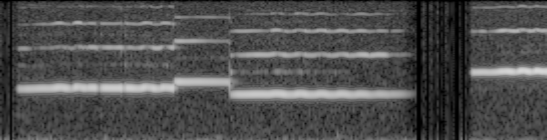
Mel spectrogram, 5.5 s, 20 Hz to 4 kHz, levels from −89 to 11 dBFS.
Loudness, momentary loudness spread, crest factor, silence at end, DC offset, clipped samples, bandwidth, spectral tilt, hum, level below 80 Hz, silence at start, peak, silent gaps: -14 LUFS; 9 LU; 10 dB; 0 s; 0.1%; under 0.1%; 4 kHz; -3.5 dB/octave; none; -54 dBFS; 0.15 s; -4 dBFS; 4.16-4.21 s, 4.54-4.58 s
